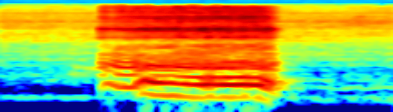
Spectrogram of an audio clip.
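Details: Staffordshire bull terrier snoring in sleep: a single loud, buzzing, fluttering breath under a second long with a vibrating tone.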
